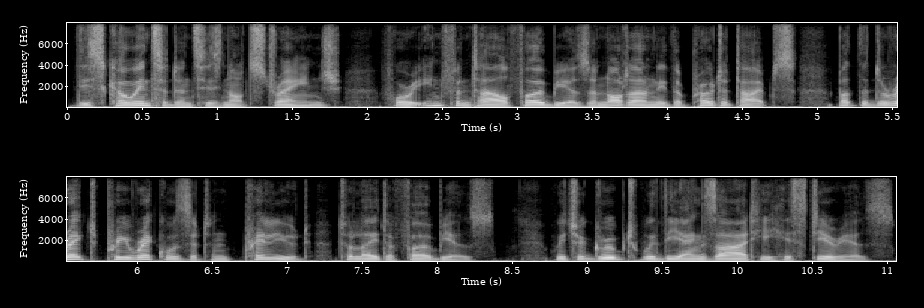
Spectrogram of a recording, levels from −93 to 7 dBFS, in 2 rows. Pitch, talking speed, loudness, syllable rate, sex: 135 Hz, 155 wpm, -18 LUFS, 5.8 syllables/s, male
